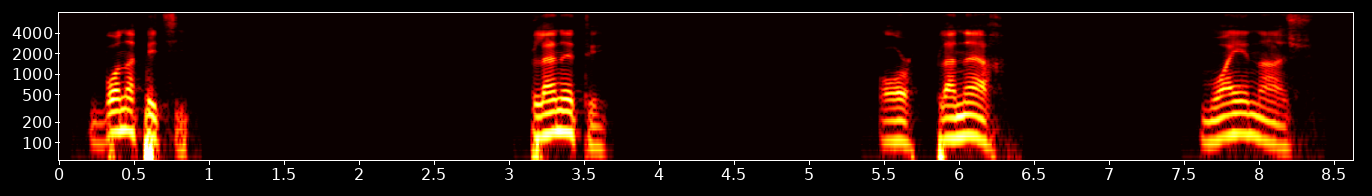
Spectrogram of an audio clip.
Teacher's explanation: In nasal vowels such as on, the final N will be pronounced.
